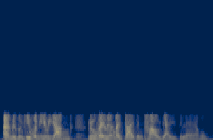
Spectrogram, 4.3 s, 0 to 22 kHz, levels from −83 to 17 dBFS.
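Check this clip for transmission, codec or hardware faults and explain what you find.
One codec fault runs through the whole speech clip. Throughout, nothing sounds above 4.4 kHz, and the speech is rough and grainy. The likely cause is heavy Opus compression. Starved of bits, the encoder narrows the band and fills weak bands with noise instead of detail. That fits a very low rate near 8 kbps.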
